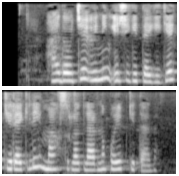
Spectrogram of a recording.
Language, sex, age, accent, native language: Uzbek, female, 19-29, Andijon, Uzbek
